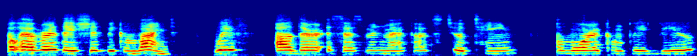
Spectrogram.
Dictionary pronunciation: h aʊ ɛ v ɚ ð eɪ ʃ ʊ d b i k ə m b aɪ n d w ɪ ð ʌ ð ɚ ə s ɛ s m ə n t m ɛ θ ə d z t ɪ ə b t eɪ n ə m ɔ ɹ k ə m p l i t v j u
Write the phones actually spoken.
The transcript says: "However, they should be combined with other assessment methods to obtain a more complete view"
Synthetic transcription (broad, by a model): h aʊ ɛ v ɚ ð eɪ ʃ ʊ d b i k ə m b aɪ n d w ɪ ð ʌ ð ɚ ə s ɛ s m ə n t m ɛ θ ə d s t ɪ ə b t eɪ n ə m ɔ ɹ k ə m p l i t v j u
